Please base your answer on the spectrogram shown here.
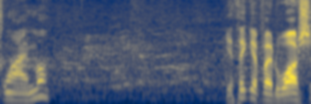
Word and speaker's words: Lima: to being hello Mason is that pronounced Lima or Lia lima beans like lima Lia Ohio Lima Ohio I think it's Lia you think if I'd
